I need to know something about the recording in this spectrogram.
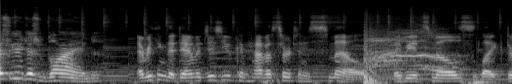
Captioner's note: Wilhelm scream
